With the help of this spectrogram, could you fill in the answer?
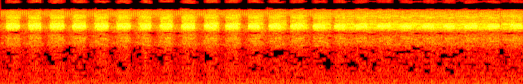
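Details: Provençal cicadas in summer, southern France, a piercing high buzz beating in crisp regular pulses, roughly three per second, smoothing into a steadier hiss toward the end.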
